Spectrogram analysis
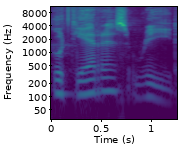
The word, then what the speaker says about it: Gutierrez: where is guterres right uterus hannah uterus gutierrez gutierrez gutierrez noted that there should have been no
